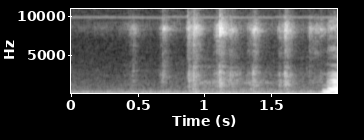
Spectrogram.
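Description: Faint, irregular light clicking of small metal parts as a 5 mm nut is fitted by hand onto a 5 mm wheel bolt on a carriage plate.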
